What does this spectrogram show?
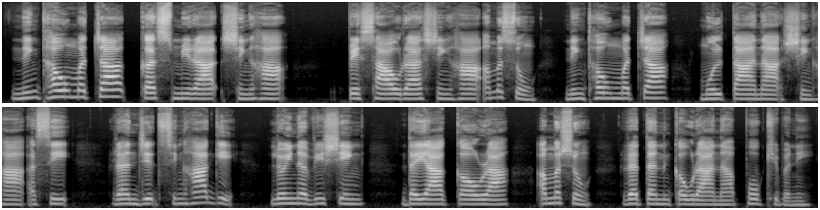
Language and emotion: Manipuri, neutral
